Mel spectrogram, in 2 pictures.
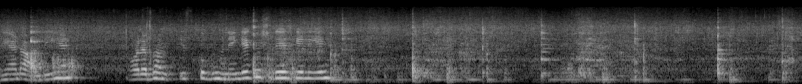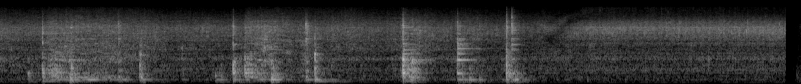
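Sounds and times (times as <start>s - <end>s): food sizzling in a pot: 0.0s - 16.0s
ladle scraping and knocking pot: 2.5s - 11.4s, 12.0s - 13.4s.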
